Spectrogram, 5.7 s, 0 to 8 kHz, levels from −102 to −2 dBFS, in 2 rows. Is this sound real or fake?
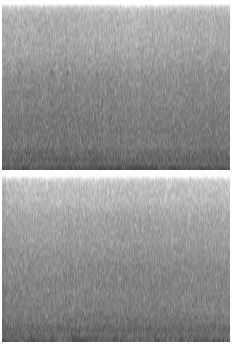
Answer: real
